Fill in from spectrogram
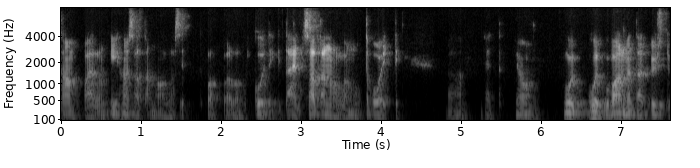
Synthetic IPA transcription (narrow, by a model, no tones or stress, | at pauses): kɑmpːɑilːo̰nihɑnsɑ̰t̪ɑno̰lːɑ̰sit̪lo̰pːo̰ḛlːo̰pust̪kuit̪eŋki̥t̪ɑint̪sɑt̪ɑno̰lːɑ̰mut̪ːɑʋoit̪ːiː | et̪joː | huiphuipːuʋɑlment̪ɑjt̪̚pyst̪y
